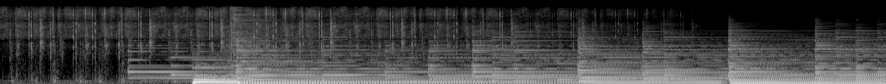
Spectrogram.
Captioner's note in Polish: Szelest kartek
